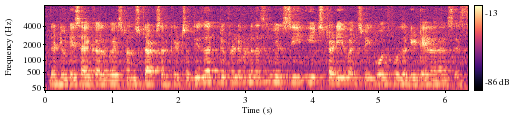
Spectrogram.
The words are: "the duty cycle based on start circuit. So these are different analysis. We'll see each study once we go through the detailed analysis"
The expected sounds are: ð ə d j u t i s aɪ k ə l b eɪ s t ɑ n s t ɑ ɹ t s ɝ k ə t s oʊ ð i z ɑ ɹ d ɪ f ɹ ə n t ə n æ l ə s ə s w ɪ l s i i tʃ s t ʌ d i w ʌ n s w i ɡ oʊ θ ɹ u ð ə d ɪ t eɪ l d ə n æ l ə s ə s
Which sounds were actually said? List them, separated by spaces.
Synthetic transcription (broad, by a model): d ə d j u t i s aɪ k ə l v eɪ s t ɑ n s t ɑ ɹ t s ɝ k ə t s oʊ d i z ɑ ɹ d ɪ f ɹ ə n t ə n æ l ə s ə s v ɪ l s i i tʃ s t ʌ d i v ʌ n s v i ɡ oʊ t ɹ u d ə d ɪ t eɪ l ə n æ l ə s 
